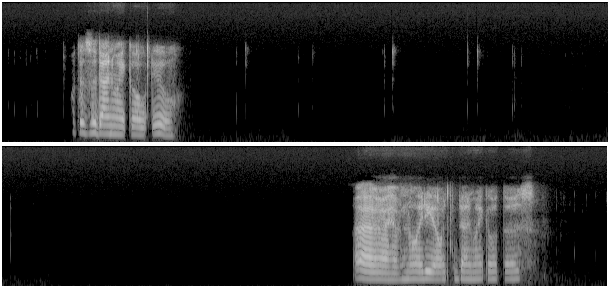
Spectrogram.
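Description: A young woman speaks briefly and with animation close to a microphone.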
